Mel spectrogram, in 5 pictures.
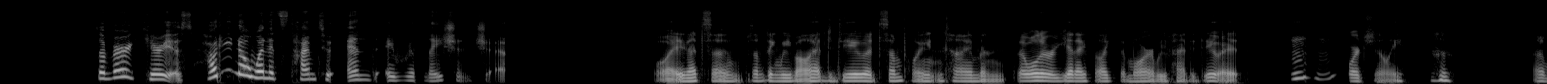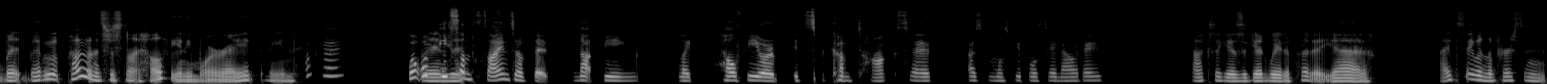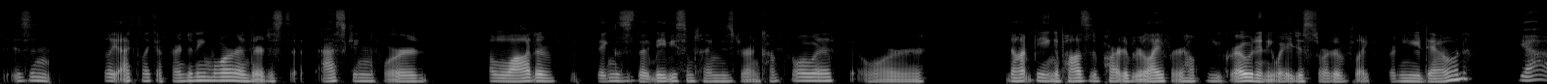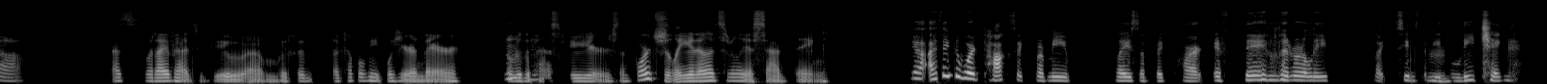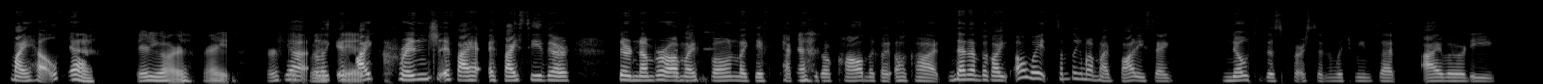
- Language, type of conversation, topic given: English, unstructured, How do I know when it's time to end my relationship?
- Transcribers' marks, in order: chuckle; tapping; laughing while speaking: "literally"; stressed: "leeching"; laugh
